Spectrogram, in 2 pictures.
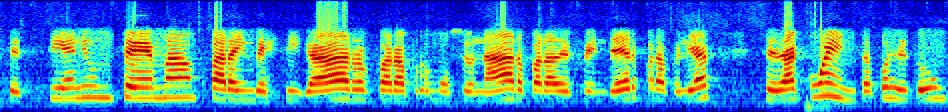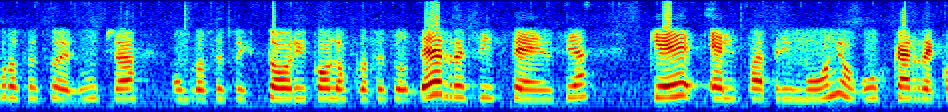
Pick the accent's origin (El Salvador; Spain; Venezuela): Venezuela; también somos venezolanos y venezolanas, pues que somos parte de ese gran ejército defensor, pues, del patrimonio cultural venezolano.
